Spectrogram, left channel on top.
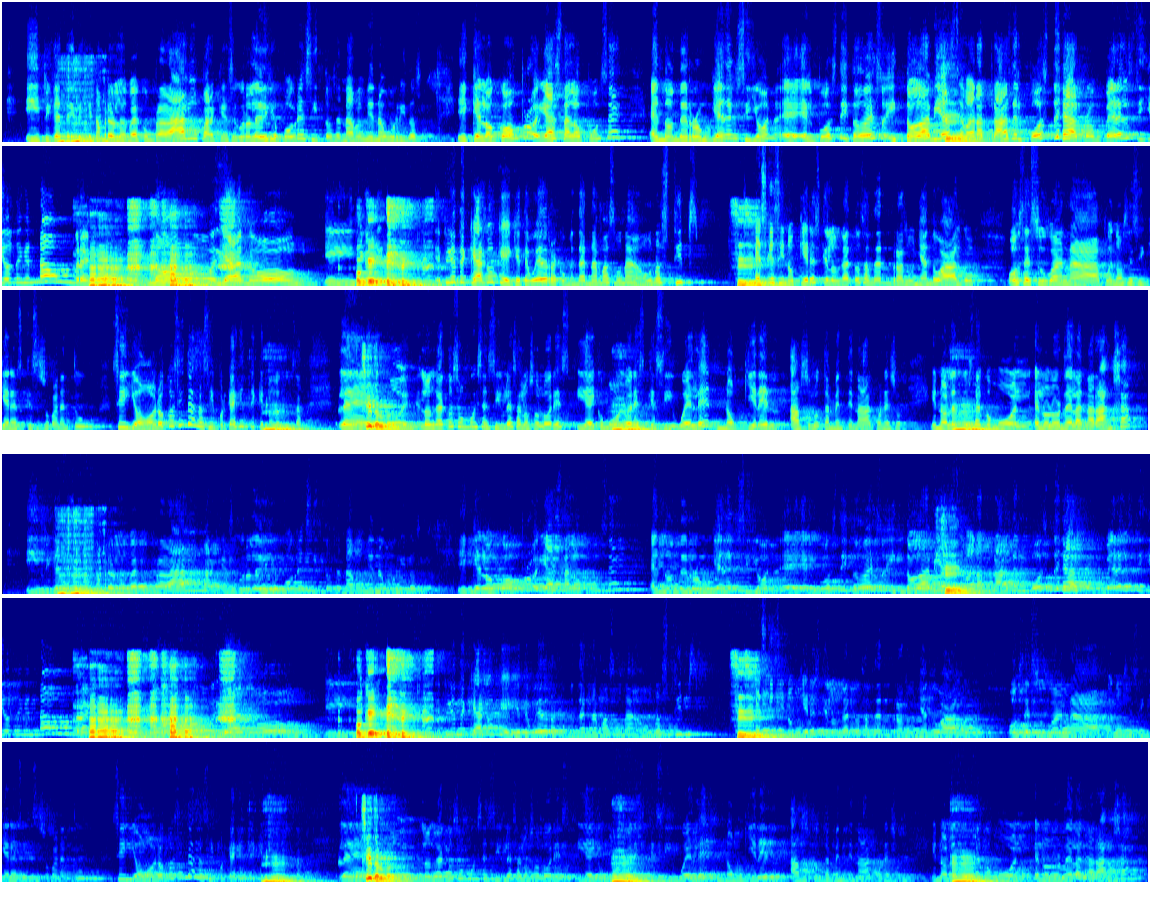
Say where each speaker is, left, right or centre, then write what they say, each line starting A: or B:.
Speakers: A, on the left; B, on the right.
A: Y fíjate,
B: Ujú,
A: le dije, no, hombre, les voy a comprar algo para que seguro le dije, pobrecitos, andaban bien aburridos. Y que lo compro y hasta lo puse en donde rompían el sillón, eh, el poste y todo eso, y todavía
B: Sí.
A: se van atrás del poste <laughs> a romper el sillón. Dije, no, hombre,
B: <laughs>
A: no, ya no. Y
B: Ok.
A: fíjate,
B: <laughs>
A: eh, fíjate que algo que, que te voy a recomendar, nada más una, unos tips
B: Sí, sí,
A: es
B: sí. Sí,
A: que si no quieres que los gatos anden rasguñando a algo o se suban a, pues no sé si quieres que se suban en tu sillón o cositas así, porque hay gente que
B: Ujú,
A: no les gusta. Le-
B: sí, normal.
A: es muy- los gatos son muy sensibles a los olores y hay como
B: Ujú,
A: olores que si huelen no quieren absolutamente nada con eso y no les
B: ujú,
A: gusta como el, el olor de la naranja,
